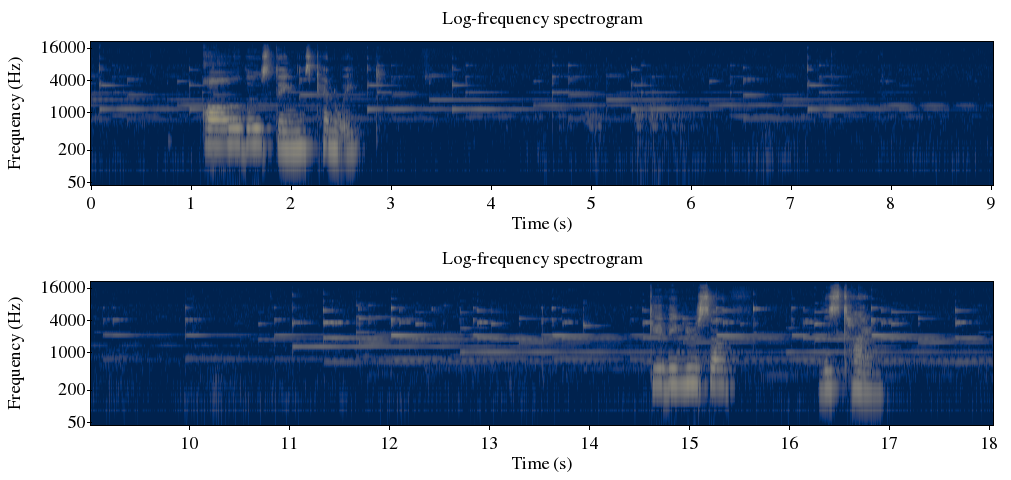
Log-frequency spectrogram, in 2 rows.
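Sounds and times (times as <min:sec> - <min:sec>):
chimes ringing softly: 0:00.0 - 0:18.0.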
